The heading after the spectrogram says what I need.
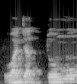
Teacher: দাল এবং তা একসাথে হয়ে যাবে, শুধু তাটা উচ্চারণ হবে এখানে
